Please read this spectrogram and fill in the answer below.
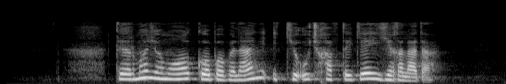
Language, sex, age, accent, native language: Uzbek, female, 18-24, Toshkent shahri, Uzbek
